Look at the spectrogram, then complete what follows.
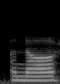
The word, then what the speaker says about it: Ajna: end in the um ana chakra i think that's how you pronounce it it's a g-n-a these two currents of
